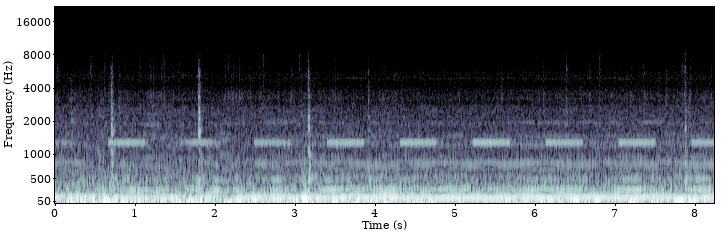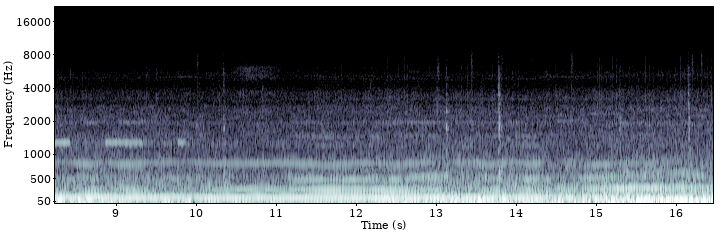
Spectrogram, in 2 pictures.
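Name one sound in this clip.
A heavy diesel engine drones steadily close by.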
